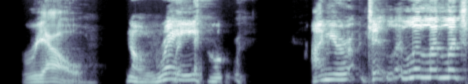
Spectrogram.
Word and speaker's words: Rao: By the way, you can pronounce it as if there was a Y between the A and the O. Rao. No, Ray. I'm your, let's put it another way. Rao.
